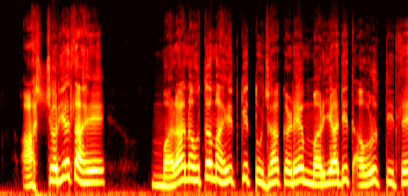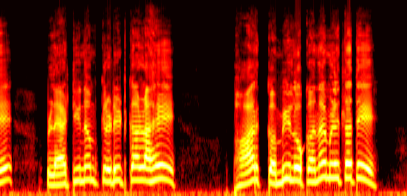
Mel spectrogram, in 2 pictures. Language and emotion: Marathi, surprised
